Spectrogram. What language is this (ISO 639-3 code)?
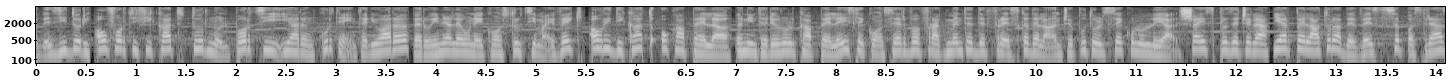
ron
